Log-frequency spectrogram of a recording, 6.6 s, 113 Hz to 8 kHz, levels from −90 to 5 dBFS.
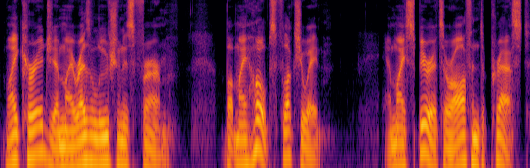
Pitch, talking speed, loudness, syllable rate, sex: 110 Hz, 155 wpm, -17 LUFS, 5.8 syllables/s, male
